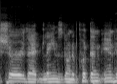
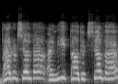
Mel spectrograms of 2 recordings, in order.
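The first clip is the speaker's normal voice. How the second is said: very high scream, in character; 13 semitones higher than usual. Playing a character hunting for an ingredient: screaming in character. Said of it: "I'm just gonna be screaming".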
